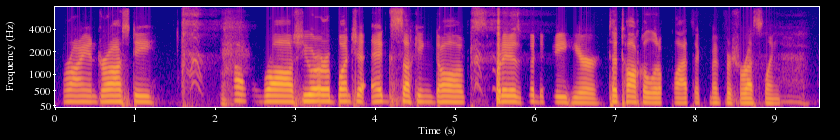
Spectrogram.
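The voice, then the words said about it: Imitates another person's voice. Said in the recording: “On point, Terry Funk impersonation. ... That was pretty good.”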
